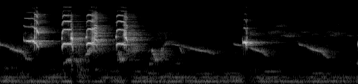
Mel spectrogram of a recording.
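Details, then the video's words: Kacer, or Oriental magpie-robin, with prinia and sunbird imitation material: four quick rattling chirps, then long thin descending whistles and a couple of sharp single notes, over a faint low murmur. "Kacer (materi ciblek dan kolibri)"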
